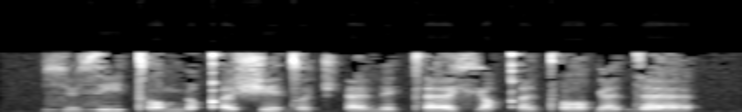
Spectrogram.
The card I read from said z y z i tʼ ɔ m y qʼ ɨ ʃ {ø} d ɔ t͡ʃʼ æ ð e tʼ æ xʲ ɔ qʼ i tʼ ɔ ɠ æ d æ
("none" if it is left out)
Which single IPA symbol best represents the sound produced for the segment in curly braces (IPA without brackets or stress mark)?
e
